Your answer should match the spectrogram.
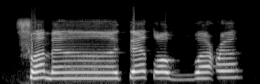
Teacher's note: نون ساکن کی آواز کو یہاں پہ ہم چھپا دیں گے، اخفا ہو رہا ہے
